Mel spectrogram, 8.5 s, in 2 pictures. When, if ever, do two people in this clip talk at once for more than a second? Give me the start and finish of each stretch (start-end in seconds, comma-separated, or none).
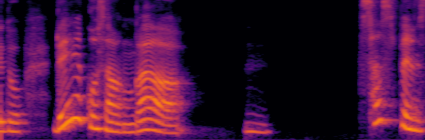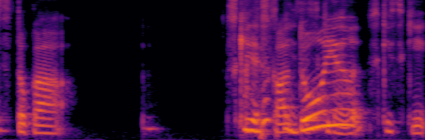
6.7-7.9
